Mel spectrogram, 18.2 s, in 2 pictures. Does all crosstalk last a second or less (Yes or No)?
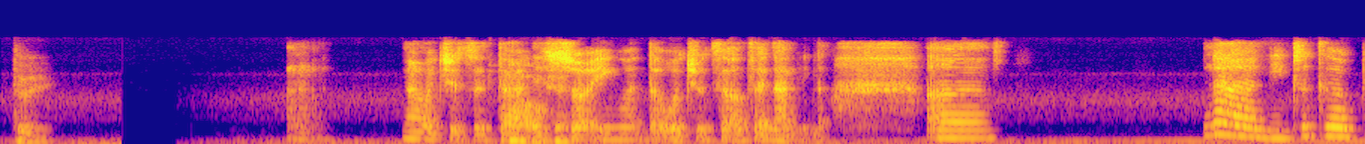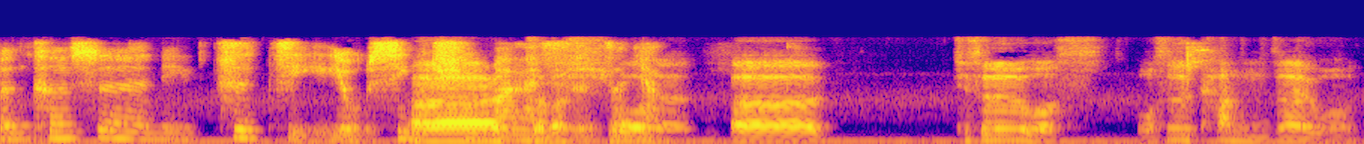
No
